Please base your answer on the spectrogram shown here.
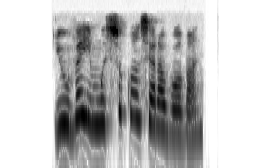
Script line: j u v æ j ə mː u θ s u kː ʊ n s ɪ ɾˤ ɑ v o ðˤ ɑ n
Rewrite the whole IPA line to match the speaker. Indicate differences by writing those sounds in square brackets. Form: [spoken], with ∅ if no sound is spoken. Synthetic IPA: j u v æ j ə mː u θ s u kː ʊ n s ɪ ɾˤ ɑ v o ðˤ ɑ n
